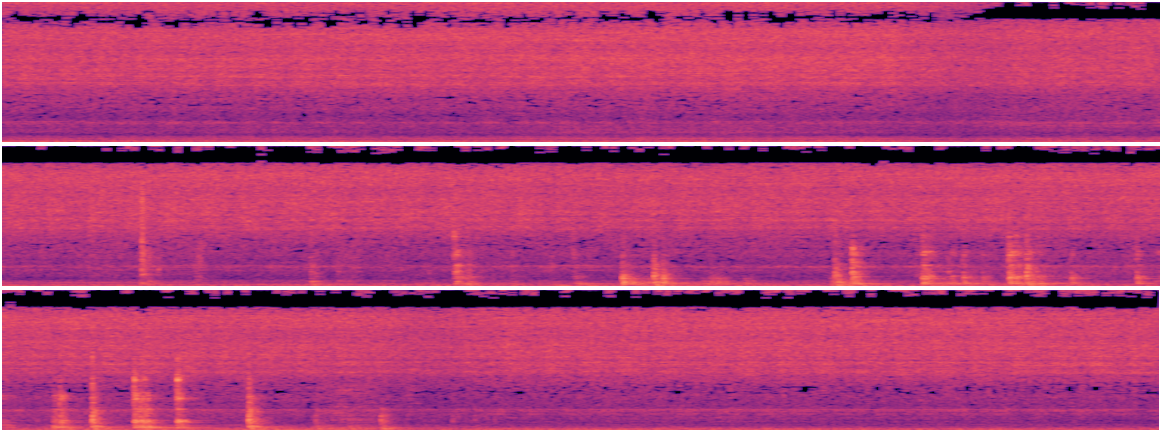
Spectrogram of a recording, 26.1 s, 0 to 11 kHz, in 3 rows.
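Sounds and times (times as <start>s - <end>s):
steady low hum: 0.0s - 26.0s
metal clunks and clinks: 12.0s - 20.7s.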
